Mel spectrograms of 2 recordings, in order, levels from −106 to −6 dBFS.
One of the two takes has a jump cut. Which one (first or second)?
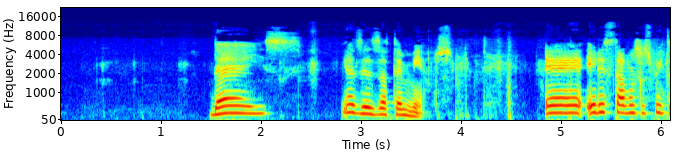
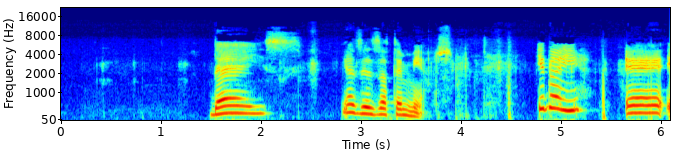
first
